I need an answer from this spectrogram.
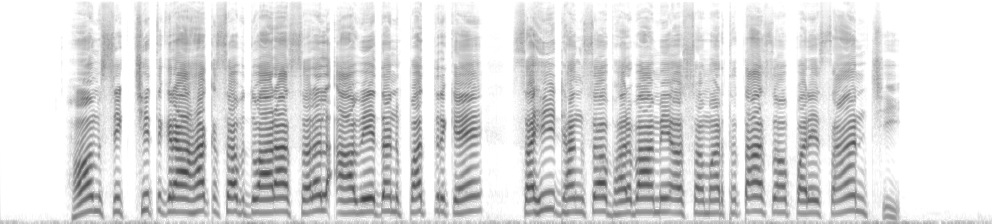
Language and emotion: Maithili, disgusted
